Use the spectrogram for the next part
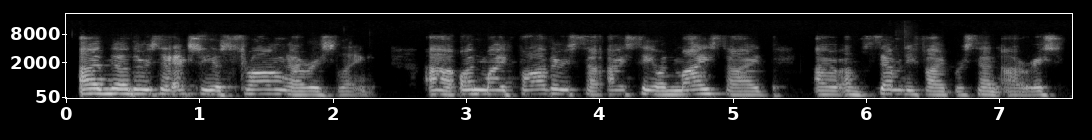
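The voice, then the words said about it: American accent. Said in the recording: “an American accent”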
